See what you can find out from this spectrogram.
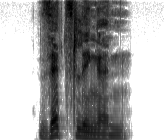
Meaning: dative plural of Setzling
- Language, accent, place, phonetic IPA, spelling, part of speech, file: German, Germany, Berlin, [ˈzɛt͡slɪŋən], Setzlingen, noun, De-Setzlingen.ogg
